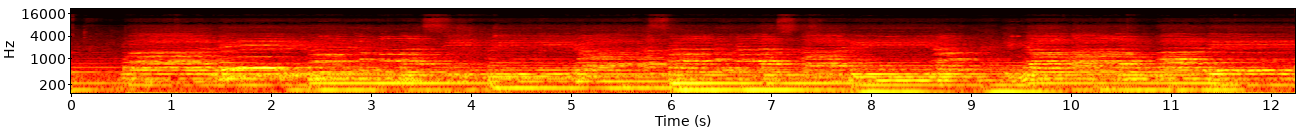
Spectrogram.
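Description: Mixed choir of male and female voices singing in parts, holding chords that change every second or two over a low bass line.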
